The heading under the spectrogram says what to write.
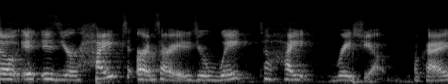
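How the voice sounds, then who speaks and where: A woman's fairly high voice has a bright, sharp tone and ordinary pitch variation. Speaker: college instructor. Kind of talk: lecture. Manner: fast.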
